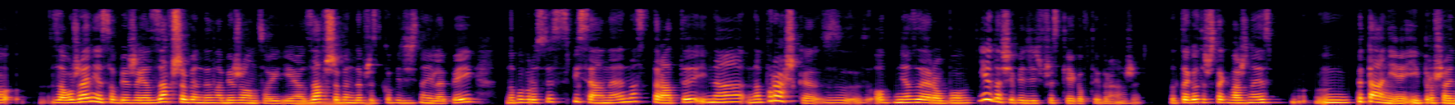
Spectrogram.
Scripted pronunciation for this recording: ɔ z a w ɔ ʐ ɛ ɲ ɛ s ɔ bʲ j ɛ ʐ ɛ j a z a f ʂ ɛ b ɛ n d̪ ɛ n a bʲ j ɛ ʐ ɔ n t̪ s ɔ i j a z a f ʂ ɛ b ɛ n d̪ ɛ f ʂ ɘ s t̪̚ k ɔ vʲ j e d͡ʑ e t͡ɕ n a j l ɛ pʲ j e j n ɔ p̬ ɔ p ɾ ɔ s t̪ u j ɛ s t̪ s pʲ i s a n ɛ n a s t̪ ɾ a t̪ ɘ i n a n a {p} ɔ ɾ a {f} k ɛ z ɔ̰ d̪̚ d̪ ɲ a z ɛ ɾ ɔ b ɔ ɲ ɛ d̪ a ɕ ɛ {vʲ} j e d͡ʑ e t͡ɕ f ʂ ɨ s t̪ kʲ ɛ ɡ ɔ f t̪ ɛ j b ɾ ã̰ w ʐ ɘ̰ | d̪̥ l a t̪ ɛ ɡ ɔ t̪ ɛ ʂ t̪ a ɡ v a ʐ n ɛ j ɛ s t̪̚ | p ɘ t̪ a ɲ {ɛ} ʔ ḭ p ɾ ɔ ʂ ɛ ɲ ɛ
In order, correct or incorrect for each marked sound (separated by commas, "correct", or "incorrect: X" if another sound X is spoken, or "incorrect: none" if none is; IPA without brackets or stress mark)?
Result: correct, incorrect: ʂ, correct, correct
